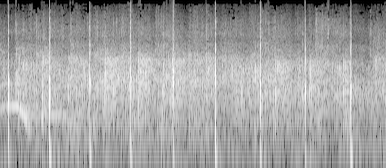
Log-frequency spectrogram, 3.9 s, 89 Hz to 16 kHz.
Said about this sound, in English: Yeah, still 55. 55 years. A clap.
